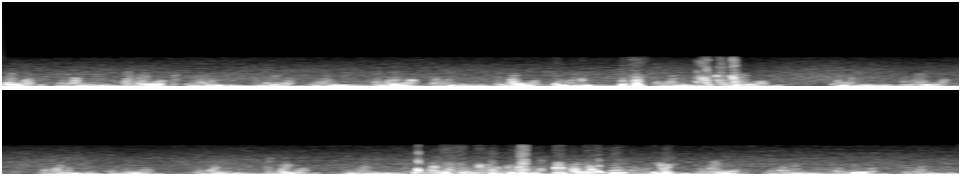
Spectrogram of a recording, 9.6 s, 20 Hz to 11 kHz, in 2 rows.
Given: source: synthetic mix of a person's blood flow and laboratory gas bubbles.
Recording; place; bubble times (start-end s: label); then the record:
Doppler ultrasound of blood flow; precordium
2.74-2.81 s: bubbles
2.88-2.92 s: bubbles
3.07-3.22 s: bubbles
3.45-3.71 s: bubbles
6.83-7.50 s: bubbles
7.54-7.92 s: bubbles
8.01-8.16 s: bubbles
From the record:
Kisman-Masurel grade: 223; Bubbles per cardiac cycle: several, 3 to 8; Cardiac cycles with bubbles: 10 to 50%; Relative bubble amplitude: loud (0.450 to 0.775); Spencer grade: 2 (many but less than half of the cardiac periods contain bubble signals, singularly or in groups); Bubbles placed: anywhere in the cardiac cycle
